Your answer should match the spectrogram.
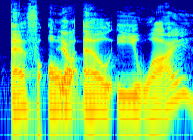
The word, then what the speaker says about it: Foley: Also, there are Foley artists who are focused only on recording sounds. Like there are you can find many videos about being a Foley artist, A and they have Foley, like Foley, like that's how you say it.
